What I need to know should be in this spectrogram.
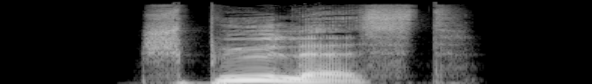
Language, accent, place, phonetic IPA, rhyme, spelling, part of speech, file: German, Germany, Berlin, [ˈʃpyːləst], -yːləst, spülest, verb, De-spülest.ogg
- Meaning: second-person singular subjunctive I of spülen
